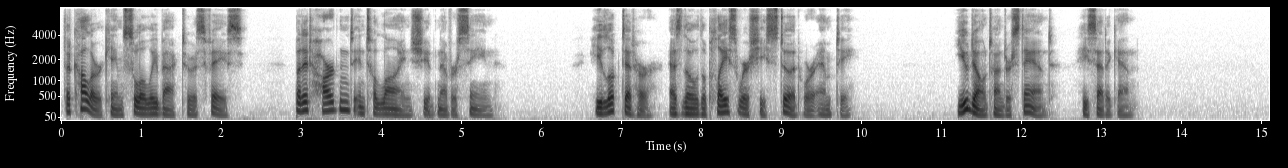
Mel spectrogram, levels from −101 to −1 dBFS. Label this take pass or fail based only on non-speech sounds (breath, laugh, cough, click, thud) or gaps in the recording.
pass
